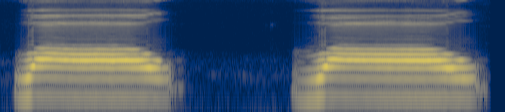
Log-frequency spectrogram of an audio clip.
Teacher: वाव, होठों को गोल करने से वाव अदा होता है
